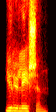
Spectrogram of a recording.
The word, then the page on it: ululation: Indian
